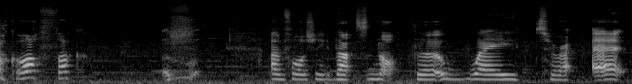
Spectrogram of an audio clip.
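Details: Young woman with Tourette syndrome that began at age 12, whose tics sometimes interrupt her speech while talking; vocal tics (Tourette syndrome).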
